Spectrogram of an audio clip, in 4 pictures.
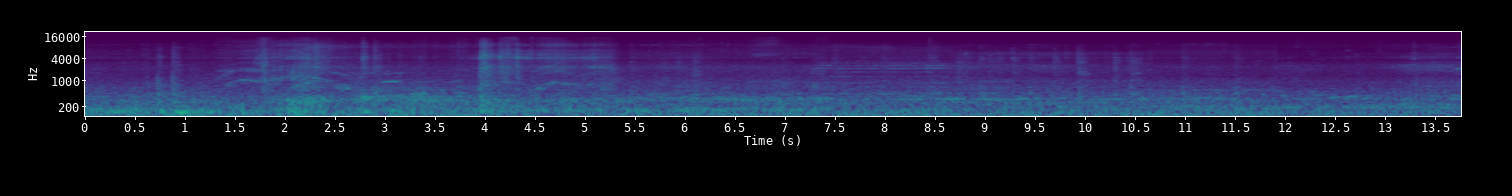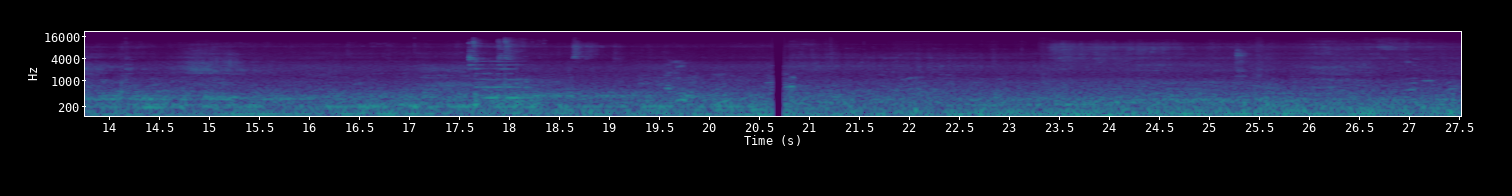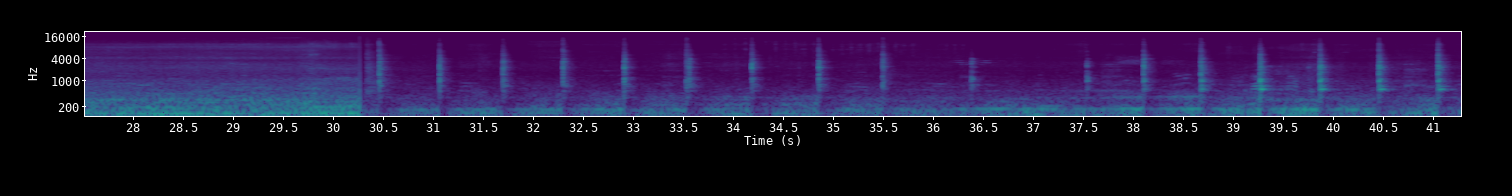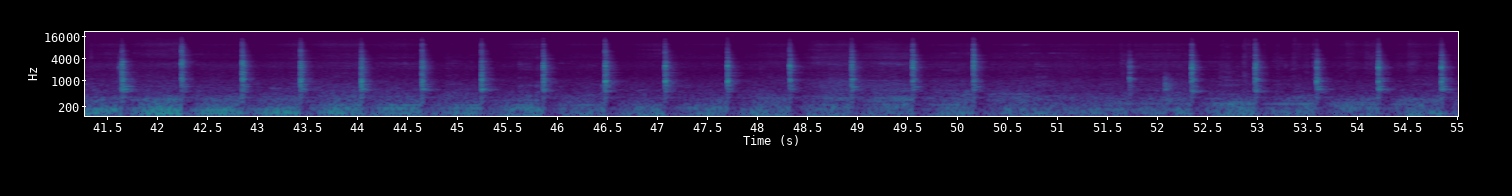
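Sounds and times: tool tapping on steel: 30.3 - 35.6, 37.5 - 50.4, 51.6 - 55.0.

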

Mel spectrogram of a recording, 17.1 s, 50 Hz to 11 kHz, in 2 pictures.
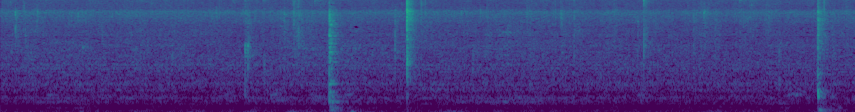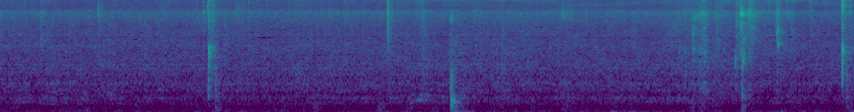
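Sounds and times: faint background hiss: 0.0 - 17.0.

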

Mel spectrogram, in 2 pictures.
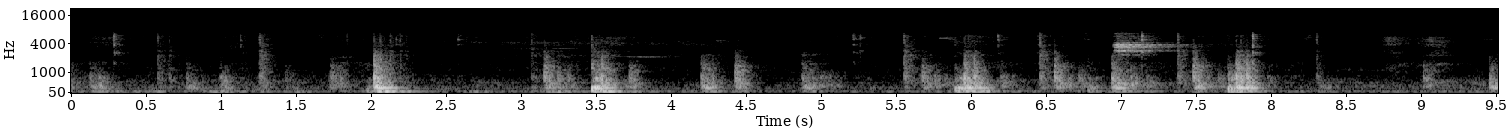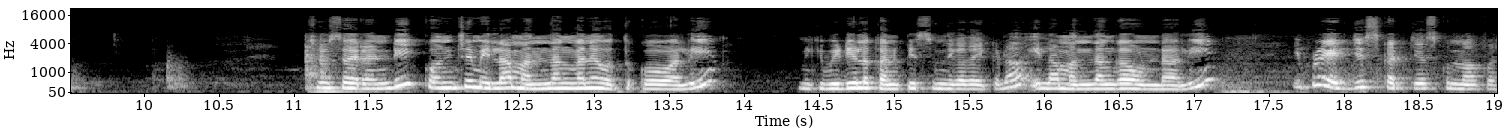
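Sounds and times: rolling pin knocking on table: 0.0 - 2.4, 3.0 - 8.4, 9.0 - 10.4
rolling pin rolling dough: 0.0 - 13.6.

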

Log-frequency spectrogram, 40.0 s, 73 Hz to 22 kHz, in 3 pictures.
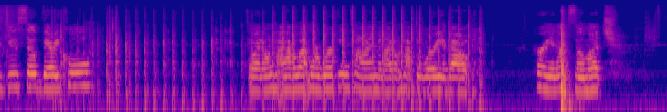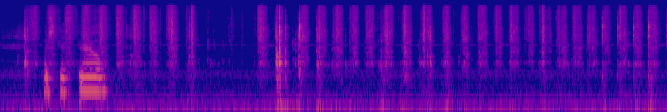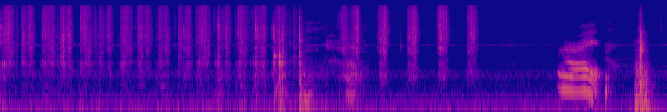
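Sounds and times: utensil rubbing against strainer: 0.0 - 1.9, 13.8 - 17.4, 18.4 - 32.7, 33.4 - 36.3.

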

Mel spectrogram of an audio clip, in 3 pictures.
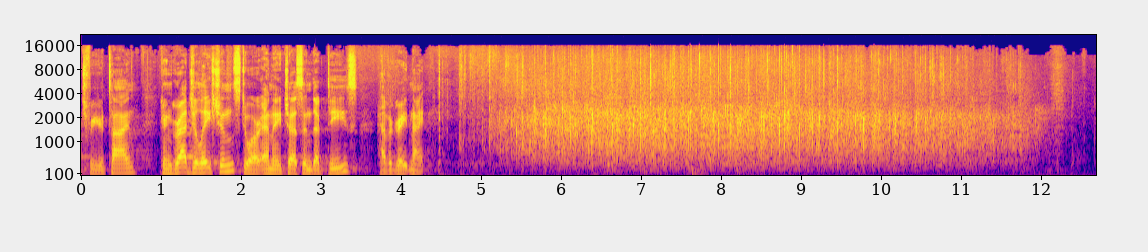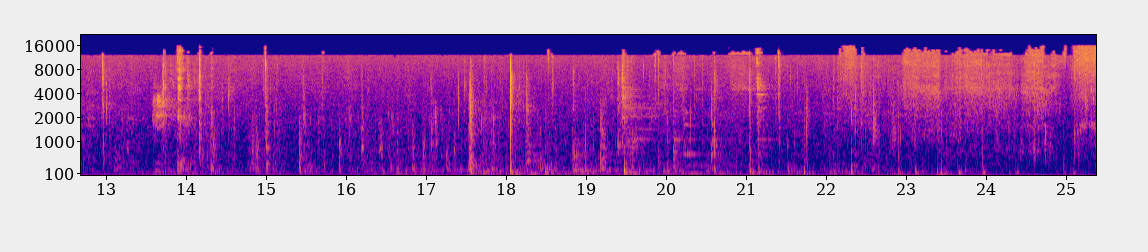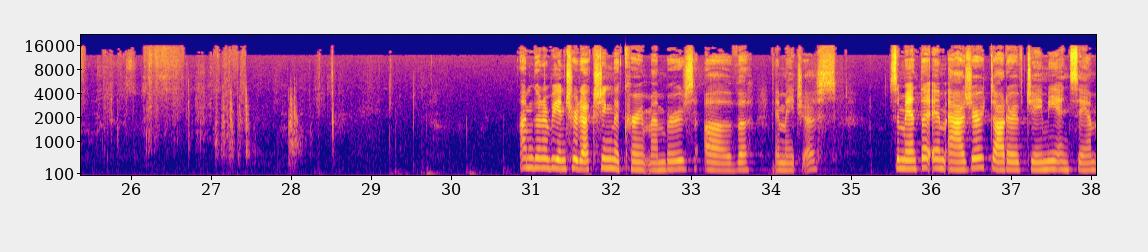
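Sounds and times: audience applauding: 4.8 - 12.3
faint footsteps: 11.9 - 25.3
small knocks and rustles: 13.0 - 24.4.

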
